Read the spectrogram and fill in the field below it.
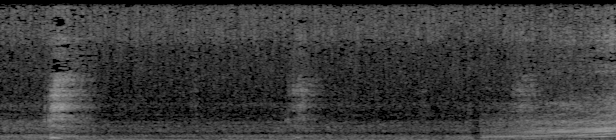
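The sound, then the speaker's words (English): Racing cars' engines drone steadily together at a race start, then rise sharply in pitch toward the end as they accelerate away when the start lights go out. The sound is loud, with no voices. “Lights out, and away we go again.”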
